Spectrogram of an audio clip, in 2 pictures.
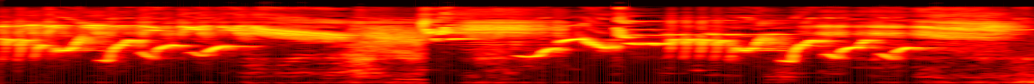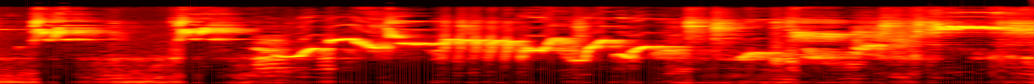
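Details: White-rumped shama in energetic full song: rapid varied phrases of rising and falling whistles, quick sweeping notes and high trills, tumbling one after another, with a faint low hum beneath.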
